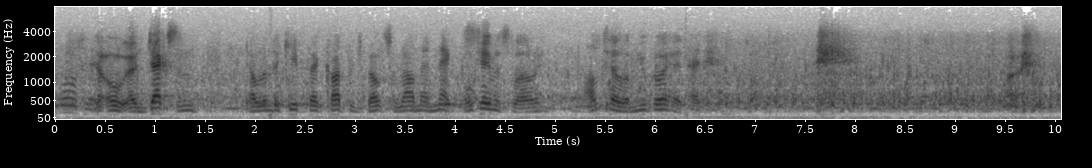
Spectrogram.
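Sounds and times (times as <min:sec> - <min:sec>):
rushing river water: 0:00.0 - 0:10.0
speech: 0:00.2 - 0:06.8
feet splashing through a river: 0:05.3 - 0:10.0.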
